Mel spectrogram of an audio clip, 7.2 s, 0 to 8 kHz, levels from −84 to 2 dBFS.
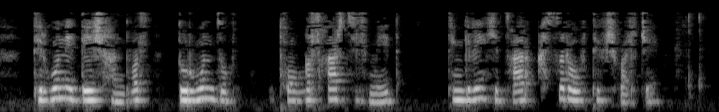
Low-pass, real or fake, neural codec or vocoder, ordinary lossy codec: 7.2 kHz; real; none; MP3, 24 kbps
